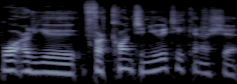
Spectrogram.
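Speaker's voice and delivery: plain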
